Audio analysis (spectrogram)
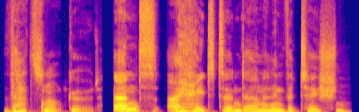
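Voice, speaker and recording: A man's voice: expressive, slow, fairly bright tone, dry recording, clean studio sound, heavily acted. A man playing a sly, sardonic vampire spawn rogue in a video game, with an arch, drawling, theatrical delivery. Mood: sardonic, playful. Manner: arch, theatrical, drawling, with big swoops in pitch. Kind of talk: video game voice lines and narration.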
